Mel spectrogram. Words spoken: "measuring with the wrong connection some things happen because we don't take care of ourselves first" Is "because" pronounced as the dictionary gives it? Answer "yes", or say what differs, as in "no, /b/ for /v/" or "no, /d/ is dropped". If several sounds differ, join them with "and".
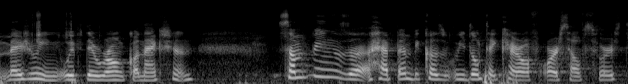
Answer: yes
